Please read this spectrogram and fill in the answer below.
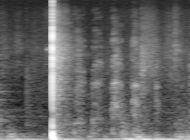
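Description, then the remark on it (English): A single sharp hand clap cracks out near the start, loud and close, then fades into quiet room noise with faint breathing-like rustles. “That's the synchronization clap.”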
